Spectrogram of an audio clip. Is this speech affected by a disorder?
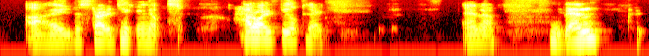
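Yes: cerebral palsy; from birth.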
